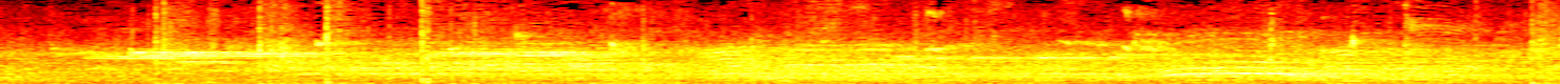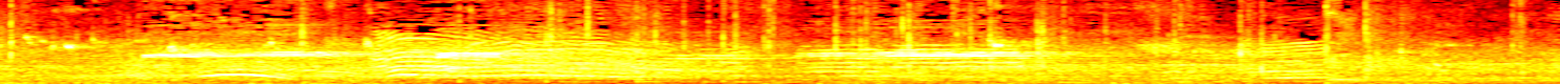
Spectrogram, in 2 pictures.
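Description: Indoor volleyball play: sharp thuds of volleyballs being served, struck and bounced, with a few short squeaks in the middle, over a steady hubbub of voices echoing in a large hall.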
